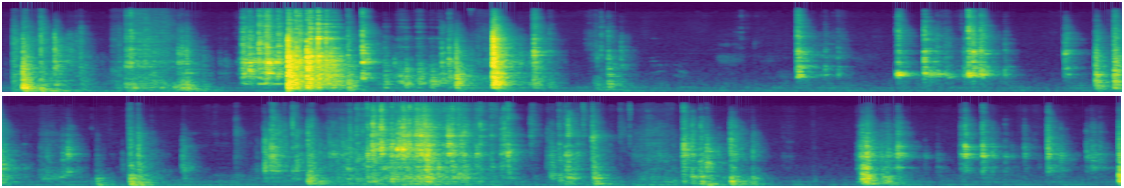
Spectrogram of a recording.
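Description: Plastic blender jar and food processor parts knocking and clattering as they are handled and set down on a counter, with longer stretches of rattling as whole Oreo cookies shift and are tipped from the blender jar into the food processor bowl. No motor runs.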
